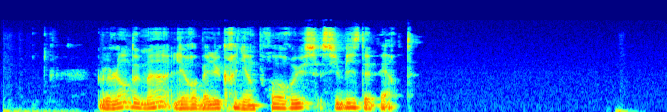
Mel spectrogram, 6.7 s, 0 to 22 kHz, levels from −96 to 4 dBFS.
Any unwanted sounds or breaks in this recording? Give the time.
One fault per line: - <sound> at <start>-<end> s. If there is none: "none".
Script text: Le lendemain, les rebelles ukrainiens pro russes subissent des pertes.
none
